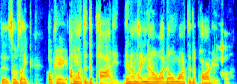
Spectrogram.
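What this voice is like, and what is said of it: Slight Boston accent. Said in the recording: “my Boston accent is coming out a little bit when I say The Departed”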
